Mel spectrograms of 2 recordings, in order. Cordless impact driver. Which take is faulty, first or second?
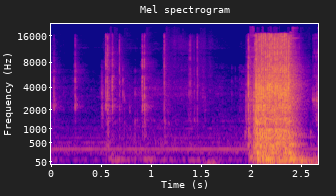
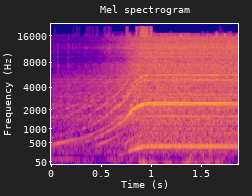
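first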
